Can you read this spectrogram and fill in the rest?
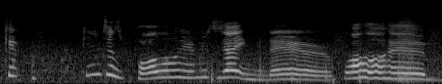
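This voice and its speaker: High-voiced woman streaming a game. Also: lively intonation, slow, noisy background. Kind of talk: casual live gameplay reactions.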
